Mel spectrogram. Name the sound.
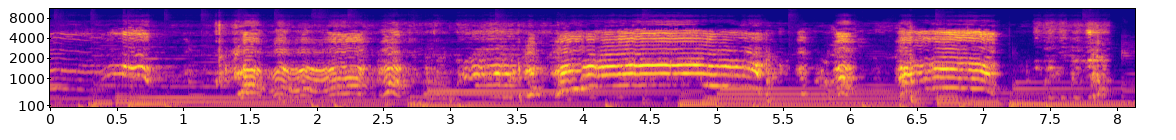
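goat bleating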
